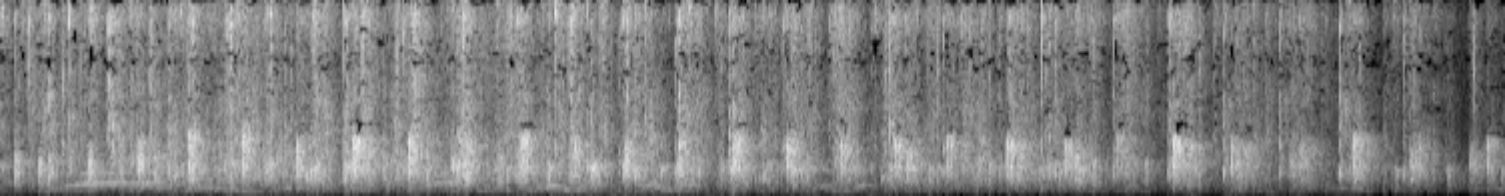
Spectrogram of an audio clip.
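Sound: audience applause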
